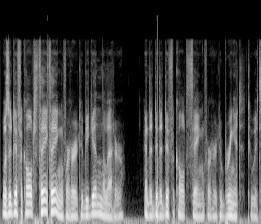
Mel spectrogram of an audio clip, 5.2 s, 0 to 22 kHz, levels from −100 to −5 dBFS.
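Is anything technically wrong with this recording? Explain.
Yes, there are overlapping chunks at 0.95 to 1.15 s and 3.15 to 3.35 s. Each 2-second chunk starts 200 ms before the previous one ends, so that stretch of speech plays twice, as a stutter.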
